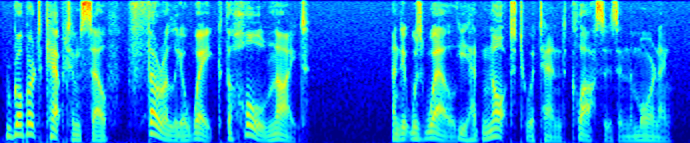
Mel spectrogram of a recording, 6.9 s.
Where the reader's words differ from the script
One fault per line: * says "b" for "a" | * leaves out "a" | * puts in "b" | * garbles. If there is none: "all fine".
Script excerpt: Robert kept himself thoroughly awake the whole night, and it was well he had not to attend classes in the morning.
all fine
